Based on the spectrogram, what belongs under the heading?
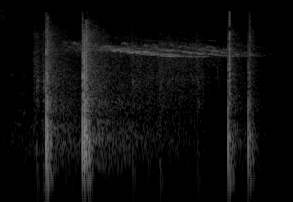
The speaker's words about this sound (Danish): Det er jo fyrværkeri, siger Geo begejstret.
